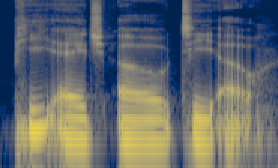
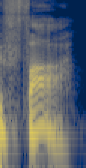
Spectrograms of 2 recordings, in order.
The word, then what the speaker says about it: Pho: P-H-O-T-O. P-H-O-T-O. Photo. All right. Now say this. P-H-O. Pho. See? Why do people say fa?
